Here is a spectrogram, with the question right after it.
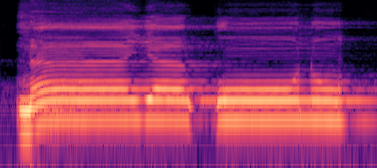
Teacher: fathah berdiri atau Alif kecil di sini dua harakat kita panjangkan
